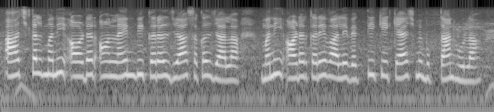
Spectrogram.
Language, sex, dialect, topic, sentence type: Bhojpuri, female, Western, banking, statement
